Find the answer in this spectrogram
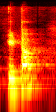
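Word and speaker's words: eta: constant टा that symbol it's a Greek letter it is pronounced as ईटा और इस ईटा को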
